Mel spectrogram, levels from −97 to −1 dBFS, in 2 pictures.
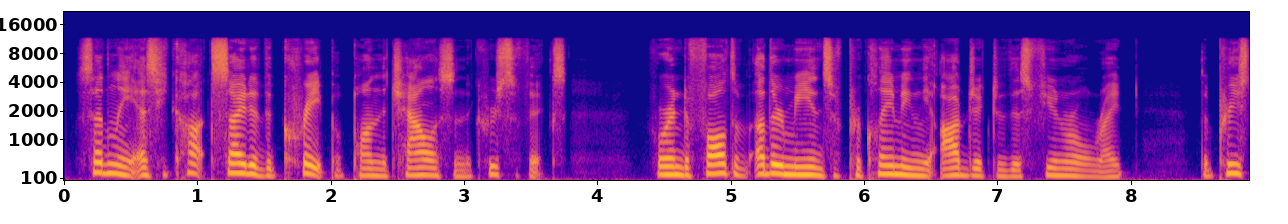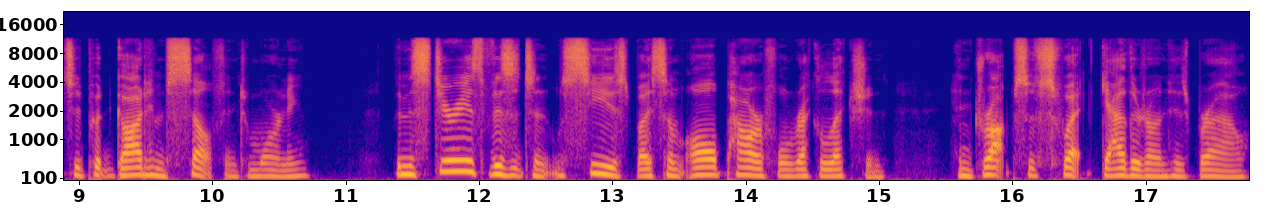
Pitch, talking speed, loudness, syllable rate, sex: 170 Hz, 175 wpm, -21 LUFS, 5.5 syllables/s, female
